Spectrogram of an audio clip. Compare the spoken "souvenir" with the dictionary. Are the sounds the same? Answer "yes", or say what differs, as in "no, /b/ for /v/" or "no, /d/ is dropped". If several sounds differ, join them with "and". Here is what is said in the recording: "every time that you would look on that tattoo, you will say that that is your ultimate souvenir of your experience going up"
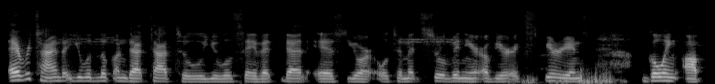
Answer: yes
